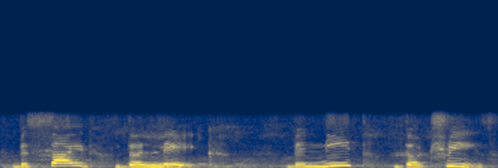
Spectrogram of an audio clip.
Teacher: so unstressed stressed unstressed stressed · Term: iambic tetrameter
